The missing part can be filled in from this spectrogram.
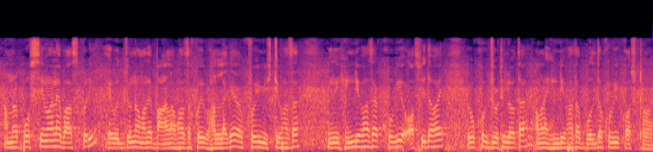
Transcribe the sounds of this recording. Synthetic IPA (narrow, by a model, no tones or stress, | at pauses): amɾapost͡ɕimbaŋlabaskoɾied͡ʑonːoamad̪eɾbaŋlabʱãs̬akʰubibʱalɔlaɡekʰubimisʈibʱãsa | kint̪uɦind̪ibʱãs̬akʰubiʔɔ̰sbid̪aɦɔe | ebɔŋkʰubd͡ʑoʈʰilot̪aa̰mɾaɦinɖ̪ibʱãsabolt̪̬akʰubikɔsʈɔɦɔe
